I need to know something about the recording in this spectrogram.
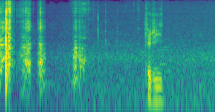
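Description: A few short rustling clicks of handling noise as a handheld camera is swung around, bunched at the start with one more a little later, then a single short spoken word.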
